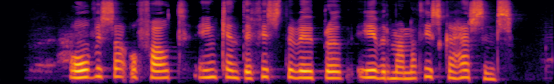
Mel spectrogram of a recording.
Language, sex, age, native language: Icelandic, female, 40-49, Icelandic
